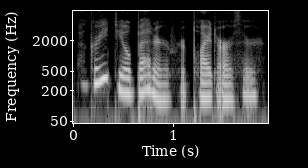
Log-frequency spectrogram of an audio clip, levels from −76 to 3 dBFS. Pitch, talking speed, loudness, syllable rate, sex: 190 Hz, 185 wpm, -19 LUFS, 5.3 syllables/s, female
